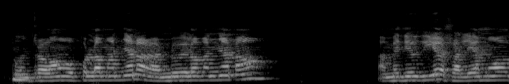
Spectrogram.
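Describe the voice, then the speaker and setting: A woman speaks at a medium pitch, with audible room echo. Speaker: grandparent interviewee. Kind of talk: interview.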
